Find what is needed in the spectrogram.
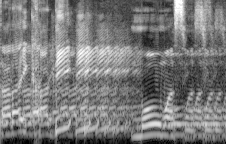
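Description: A man's voice, the preacher's, chanting in a melodic, sung style with the pitch sliding up and down, including a quick rising glide past the middle.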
